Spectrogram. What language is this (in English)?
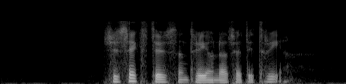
Swedish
